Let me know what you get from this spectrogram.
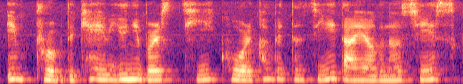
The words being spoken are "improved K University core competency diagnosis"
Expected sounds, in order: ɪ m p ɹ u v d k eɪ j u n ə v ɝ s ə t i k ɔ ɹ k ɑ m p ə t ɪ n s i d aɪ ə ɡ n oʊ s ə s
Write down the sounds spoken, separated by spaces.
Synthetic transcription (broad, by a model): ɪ m p ɹ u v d k eɪ j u n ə b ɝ s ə t i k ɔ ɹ k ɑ m p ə t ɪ n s i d aɪ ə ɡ n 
